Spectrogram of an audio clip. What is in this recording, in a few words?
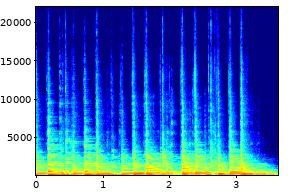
LUTH F, Arabian Traditions, LUTH RIFF; USB Soundscan vol.43; AKAI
